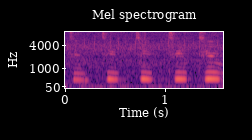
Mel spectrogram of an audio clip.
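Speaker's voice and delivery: high imitated toot-toot; string out small high engine toots; sputtering car toots. Little car runs out of gas, high sputtering toots. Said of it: "And it just like".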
